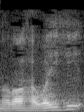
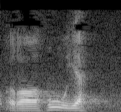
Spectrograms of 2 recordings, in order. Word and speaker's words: راهويه: فيكون طريقة النحاة يعربونها فيقولون راهويه، وطريقة المحدثين ينطقونها كنطق الفرس لها يقولون راهوية،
